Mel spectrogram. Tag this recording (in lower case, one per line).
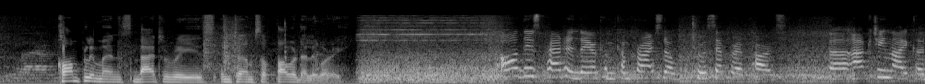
speech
